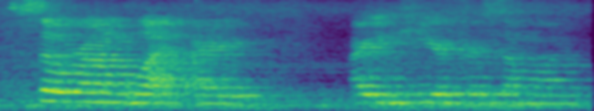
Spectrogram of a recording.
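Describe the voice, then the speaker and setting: A woman playing a guarded, sardonic young divorced mother in a staged reading of a play, with a halting, wry delivery. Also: a little high, little pitch movement, darkish tone, close to an everyday voice. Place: large echoey room, recorded from far off. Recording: distant, very echoey room with faint noise.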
